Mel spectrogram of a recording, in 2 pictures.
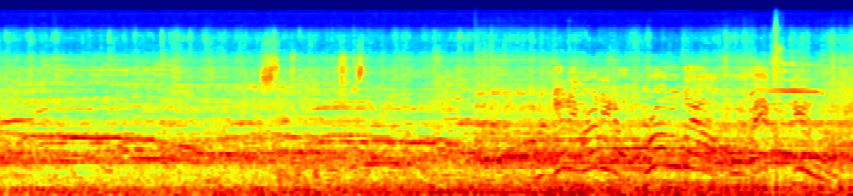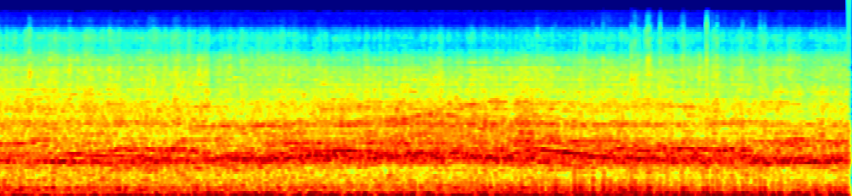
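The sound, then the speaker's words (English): A steady, deep rumbling roar of a Falcon Heavy rocket launch fills the whole clip, with a large crowd cheering and shouting over it continuously, loud and unbroken throughout. “When the Falcon Heavy did launch, there was an eruption from the crowd that you thought would never end.”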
